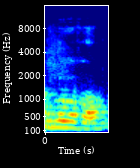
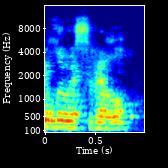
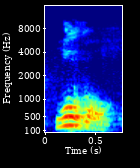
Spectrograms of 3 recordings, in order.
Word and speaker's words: Louisville: Louisville yes I know I do not say Lewisville who says that anyway who would even say that like that at this point Louisville you's got to have Laz lazy mouth to say Louisville um I'm I really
